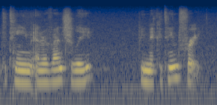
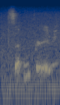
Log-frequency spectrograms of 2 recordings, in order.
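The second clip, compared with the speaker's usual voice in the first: hushed whisper; barely voiced, very soft gush; 18 dB quieter, much faster than usual. Real, not acted. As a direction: whisper it in admiration. Gushing softly over her dress.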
